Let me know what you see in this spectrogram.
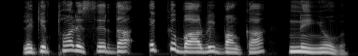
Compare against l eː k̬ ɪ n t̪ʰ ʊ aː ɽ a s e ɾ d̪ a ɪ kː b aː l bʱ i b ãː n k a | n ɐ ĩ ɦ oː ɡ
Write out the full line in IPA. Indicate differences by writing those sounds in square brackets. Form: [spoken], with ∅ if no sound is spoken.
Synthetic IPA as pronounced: l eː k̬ ɪ n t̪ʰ ʊ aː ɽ [e] s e ɾ d̪ a ɪ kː b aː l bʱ i b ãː [ŋ] k a | n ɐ ĩ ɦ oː ɡ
